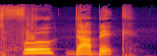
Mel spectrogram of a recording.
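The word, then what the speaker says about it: Phuc Dat Bich: It's actually pronounced Phu Da Bích, but if you read it, you know, phonetically that way.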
